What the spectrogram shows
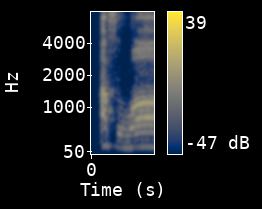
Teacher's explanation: জবরের বামে খালি আলিফ, মদের হরফ, এক আলিফ টান দিতে হবে।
